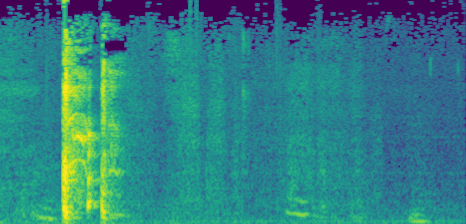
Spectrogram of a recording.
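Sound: coughing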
